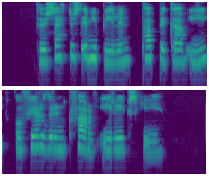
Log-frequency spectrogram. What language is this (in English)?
Icelandic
